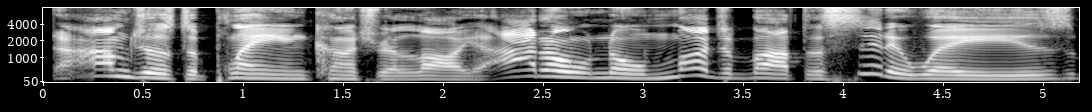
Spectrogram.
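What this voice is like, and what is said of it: Thick country lawyer accent. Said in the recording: “this is the thickest accent ... You could cut it with a dull knife. Right? It's so thick and rich.”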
